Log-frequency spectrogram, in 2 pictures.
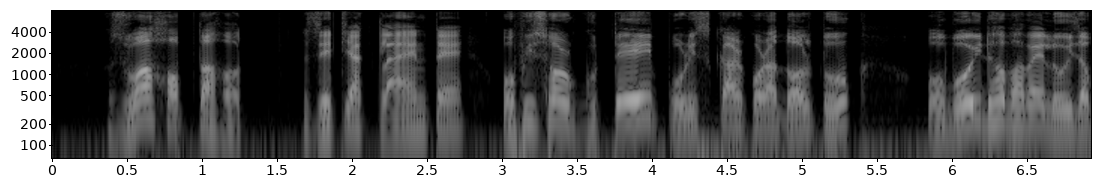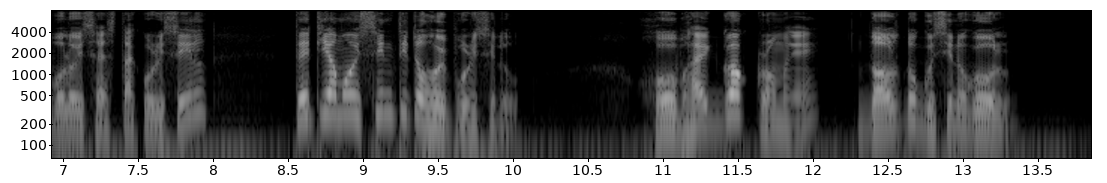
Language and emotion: Assamese, angry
